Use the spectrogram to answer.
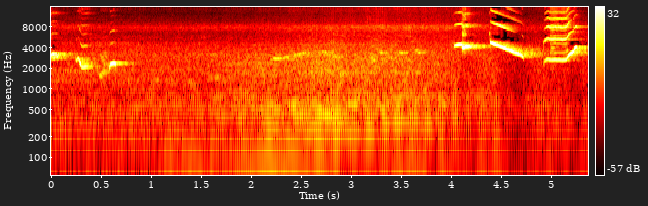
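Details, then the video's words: Oriental magpie-robin recorded on an Android phone in Woncoyo village, Trenggalek: two short whistled slurs at the start, a quiet stretch with low background hum, then a burst of sharp, high descending whistles near the end. "Tembakan kacer paling di cari sekali bunyi langsung bongkar"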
